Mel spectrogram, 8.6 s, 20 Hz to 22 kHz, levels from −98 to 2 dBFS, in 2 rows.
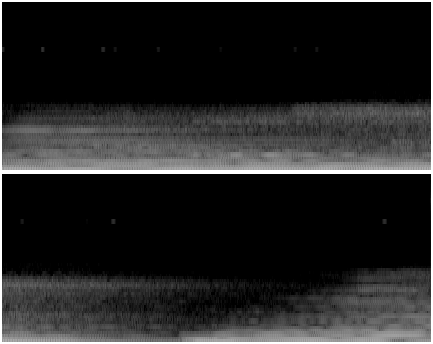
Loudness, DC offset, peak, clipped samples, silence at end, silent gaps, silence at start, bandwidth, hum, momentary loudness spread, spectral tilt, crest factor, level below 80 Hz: -40 LUFS; under 0.1%; -28 dBFS; under 0.1%; 0 s; none; 0 s; 2.1 kHz; none; 13 LU; -12 dB/octave; 10 dB; -40 dBFS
